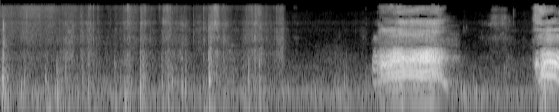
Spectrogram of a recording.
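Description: A young child gives one long, loud yell a little past the middle, after several seconds of faint rustling and soft knocks from stuffed toys being moved about.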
